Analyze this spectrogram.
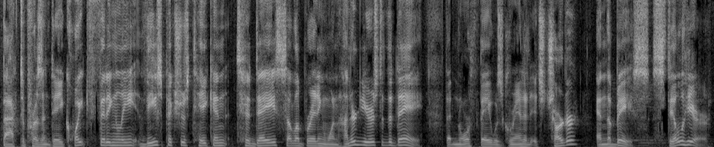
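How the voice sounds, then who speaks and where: A man's voice: medium pitch, lively intonation, normal speed, few pauses, fairly bright tone. A man delivering scripted news narration as a reporter.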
